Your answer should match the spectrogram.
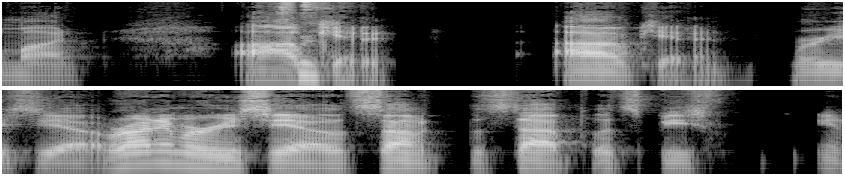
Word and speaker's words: Mauricio: Ronnie Marchuccio, I believe is how you say that. – Mauricio. – Ah, okay. Wow. – Okay. You're close. Close enough.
